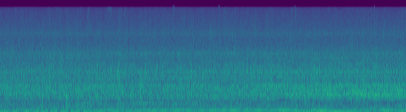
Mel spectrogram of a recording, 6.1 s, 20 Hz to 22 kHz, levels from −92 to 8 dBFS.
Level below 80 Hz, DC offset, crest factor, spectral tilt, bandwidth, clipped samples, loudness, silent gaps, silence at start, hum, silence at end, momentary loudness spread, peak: -40 dBFS; under 0.1%; 16 dB; -3.5 dB/octave; 16.5 kHz; under 0.1%; -32 LUFS; none; 0 s; none; 0 s; 3 LU; -16 dBFS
